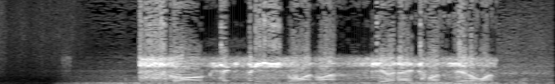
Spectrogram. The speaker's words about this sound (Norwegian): Et helikopter går inn for landing i en vindpark i Nordsjøen.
